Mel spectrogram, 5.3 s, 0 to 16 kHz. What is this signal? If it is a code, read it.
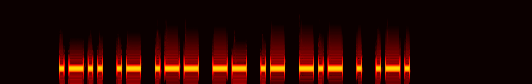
Morse code, heard as a keyed tone, about 25 wpm, 700 Hz. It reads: LAWMAKER
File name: Eight Letter Words - 25wpm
